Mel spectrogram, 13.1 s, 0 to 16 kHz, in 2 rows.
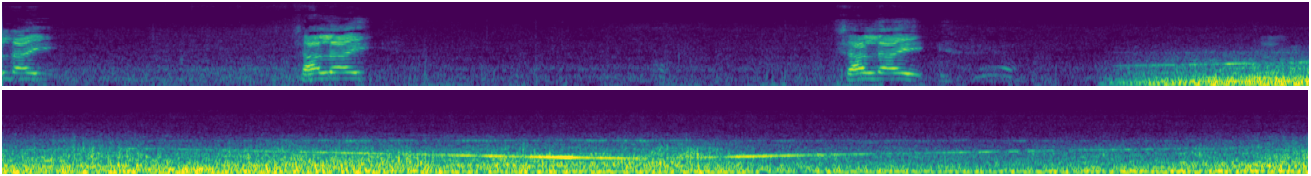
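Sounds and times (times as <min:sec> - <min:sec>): emergency vehicle siren wailing: 0:05.5 - 0:13.0
heavy low rumble: 0:05.5 - 0:13.0.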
